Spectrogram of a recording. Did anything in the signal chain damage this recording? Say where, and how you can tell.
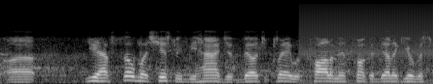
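Yes. Mains buzz enters at 2.99 s and runs to the end of the clip, sitting roughly 15 dB below the signal. The damage happens in the analogue wiring. The buzz rests on a 60 Hz fundamental with a raspy stack of harmonics. Sharp switching spikes, twice per mains cycle, leak in through a dimmer, a rectifier or a missing shield. That produces a 120 Hz repetition and spreads energy well up into the kilohertz range.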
